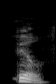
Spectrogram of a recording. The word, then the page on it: filth: Australian English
